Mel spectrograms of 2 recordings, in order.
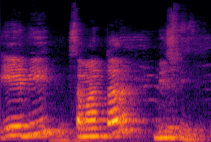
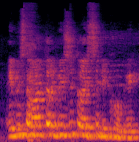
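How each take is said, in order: First: AB समांतर BC spelled out slowly, word by word; slow dictation. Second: Said in the usual way. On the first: Shown as a demonstration. Teacher slowly dictating AB समांतर BC to the class. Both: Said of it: "अगर हम बोलते हैं AB समांतर BC लिखो".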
